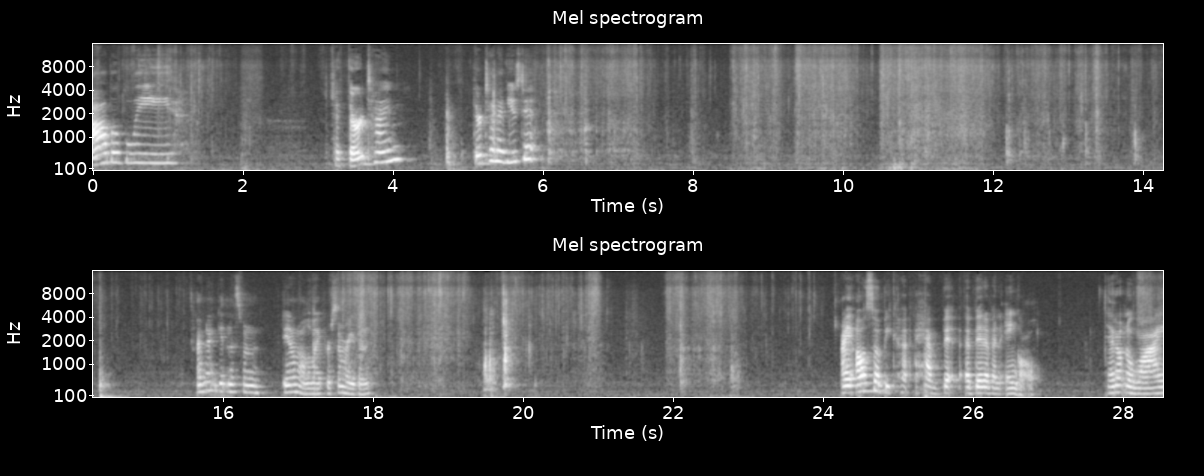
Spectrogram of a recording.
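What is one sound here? Plastic wrap crinkles as hands handle it.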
